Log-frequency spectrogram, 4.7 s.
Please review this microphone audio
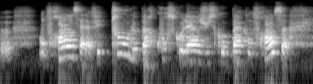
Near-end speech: none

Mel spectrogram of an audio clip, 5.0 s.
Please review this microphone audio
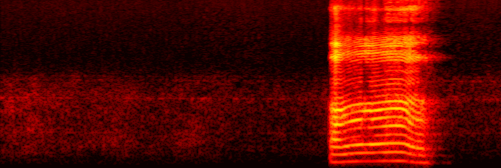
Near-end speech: present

